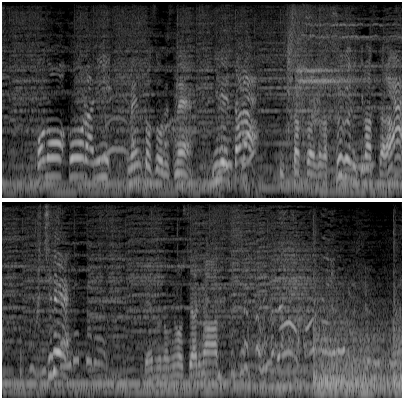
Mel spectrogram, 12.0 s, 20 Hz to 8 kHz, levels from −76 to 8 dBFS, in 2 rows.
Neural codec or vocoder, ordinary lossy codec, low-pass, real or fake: none; none; none; real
